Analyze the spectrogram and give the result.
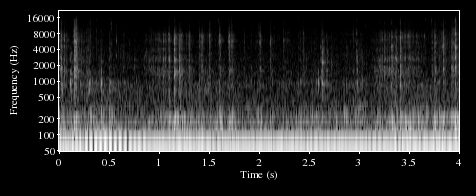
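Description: A solid yellow soap bar held in the hand is shaved and scraped with a metal blade, sending flakes falling. A dense, steady run of short scraping strokes repeats at a fast, uneven pace, with the energy almost entirely low-pitched. Thin, bright scratchy flecks rise above it.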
